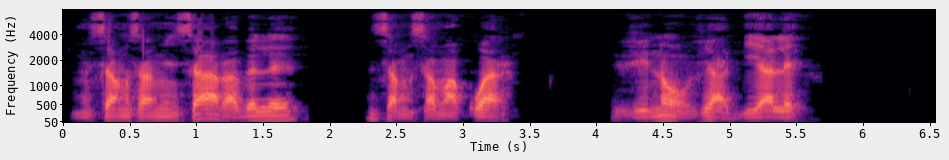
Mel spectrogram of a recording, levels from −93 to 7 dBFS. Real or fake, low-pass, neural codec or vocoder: real; 7.2 kHz; none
